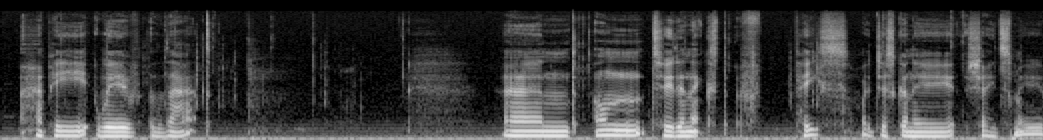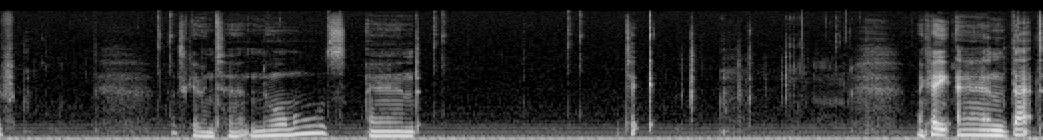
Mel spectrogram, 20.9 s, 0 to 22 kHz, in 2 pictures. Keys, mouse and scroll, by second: 0.8 Tab, 1.3 scroll up 1, 1.4 scroll down 1, 1.6-2.0 scroll up 3, 2.0 middle click, 2.6-3.0 shift+middle drag, 5.6-6.7 scroll down 2, 6.7-7.2 middle drag, 6.7 scroll down 1, 7.4 Tab, 7.9 scroll down 1, 8.0-8.7 scroll up 1, 8.7 right click, 11.9 click, 13.6 click, 14.7 click, 16.0 click, 17.1 Tab, 17.7 Tab, 18.2-19.1 scroll down 2, 18.7-19.9 middle drag.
